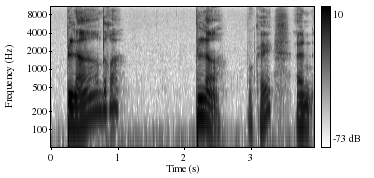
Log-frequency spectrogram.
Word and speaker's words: plaint: Plaindre, plaint. Okay, and as usual, final T here is not pronounced, so you get craint, contraint, plaint.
